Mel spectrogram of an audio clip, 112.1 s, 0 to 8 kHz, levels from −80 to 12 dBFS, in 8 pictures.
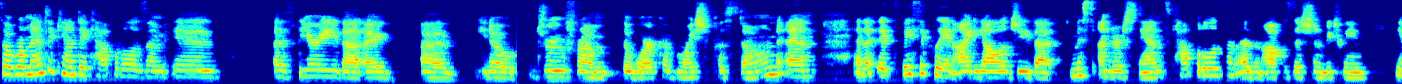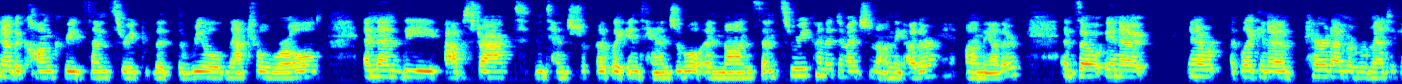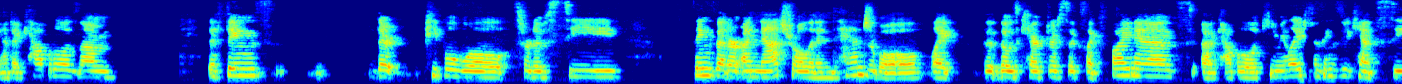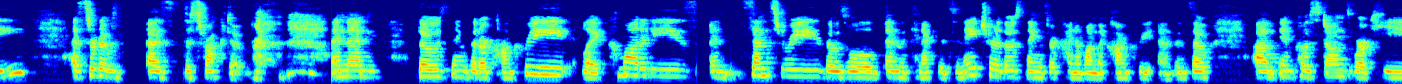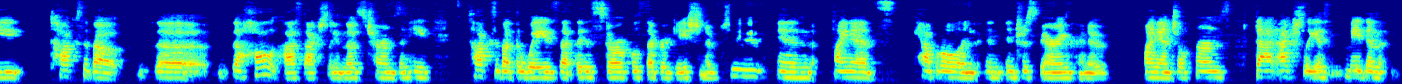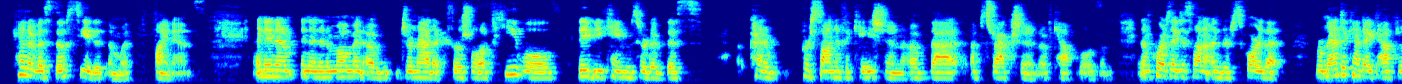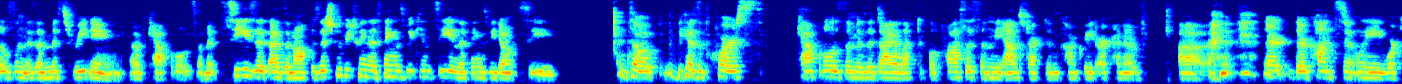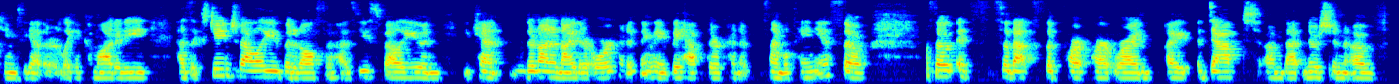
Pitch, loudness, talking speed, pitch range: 170 Hz, -19 LUFS, 165 wpm, 155-195 Hz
